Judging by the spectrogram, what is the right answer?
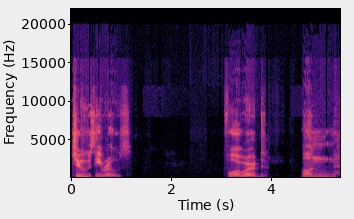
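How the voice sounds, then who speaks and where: A man puts on a character voice, very deep and low, speaking very slowly over a very clean recording with a silent background. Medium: actual play. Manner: slow, grave, formal.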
